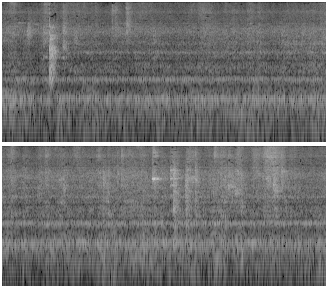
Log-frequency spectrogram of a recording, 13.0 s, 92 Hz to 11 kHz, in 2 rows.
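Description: KiHa 40 series diesel railcar standing at a station stop, heard from inside the car: a steady idling drone with a couple of faint knocks.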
